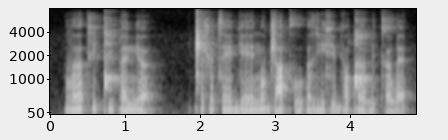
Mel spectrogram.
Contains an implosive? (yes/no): no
